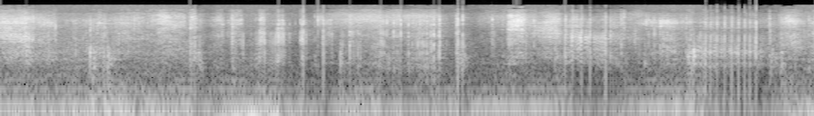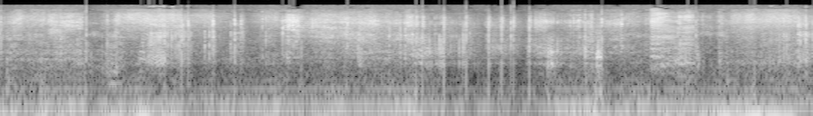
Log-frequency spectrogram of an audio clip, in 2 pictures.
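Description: Fingertips rub the glossy coated pages of a softcover Christmas book and flip a page over, making crisp, bright paper rustles, scratchy slides and crackles. The sounds come in soft surges over a steady low hum.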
